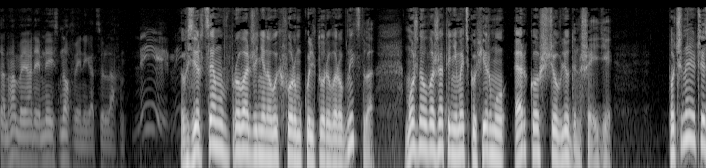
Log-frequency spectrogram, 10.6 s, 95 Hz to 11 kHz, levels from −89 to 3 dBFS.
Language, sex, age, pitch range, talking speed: Ukrainian, male, 40-59, 115-160 Hz, 85 wpm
